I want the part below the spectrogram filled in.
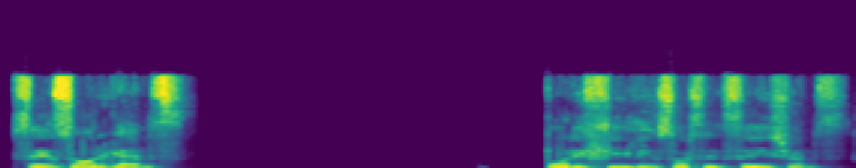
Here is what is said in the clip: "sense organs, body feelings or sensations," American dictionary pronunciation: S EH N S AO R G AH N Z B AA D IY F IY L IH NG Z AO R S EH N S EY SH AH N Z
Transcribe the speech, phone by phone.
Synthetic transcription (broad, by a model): S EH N S AO R G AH N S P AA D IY F IY L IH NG S AO R S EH N S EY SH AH N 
